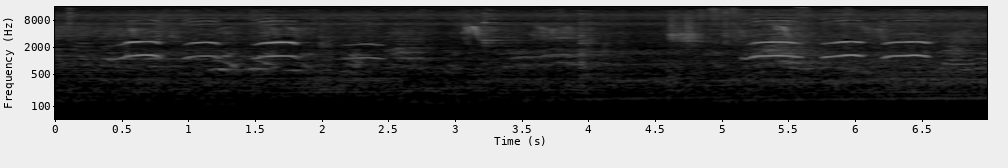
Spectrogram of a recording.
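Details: Young monkey MoMo calling its mother Malika in a park: clear arched, whistle-like coos, rising then falling, delivered in two bursts of three to four calls with fainter calls between, over a soft steady outdoor background.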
